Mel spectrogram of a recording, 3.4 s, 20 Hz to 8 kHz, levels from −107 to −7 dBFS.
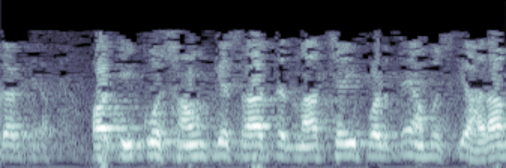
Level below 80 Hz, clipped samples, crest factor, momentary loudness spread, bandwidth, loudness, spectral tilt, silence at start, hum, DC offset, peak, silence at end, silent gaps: -52 dBFS; under 0.1%; 14 dB; 7 LU; 5 kHz; -18 LUFS; -11 dB/octave; 0 s; none; under 0.1%; -4 dBFS; 0 s; none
